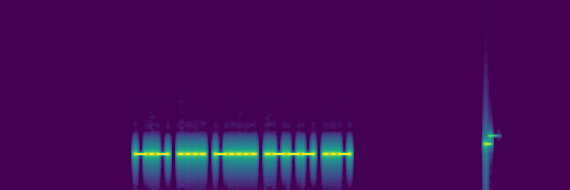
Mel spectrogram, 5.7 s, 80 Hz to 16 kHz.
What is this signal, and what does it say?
Morse code, heard as a keyed tone, about 31 wpm, 700 Hz. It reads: KH6JU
